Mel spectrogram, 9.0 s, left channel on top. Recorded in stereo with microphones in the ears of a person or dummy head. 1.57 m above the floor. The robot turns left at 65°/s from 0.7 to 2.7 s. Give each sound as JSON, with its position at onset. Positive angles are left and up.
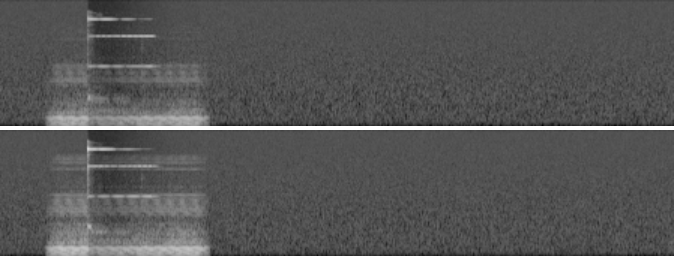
{"t": 1.2, "sound": "a chime", "azimuth_deg": -100, "distance_m": 4.5}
